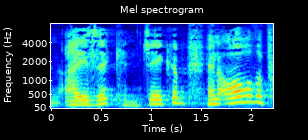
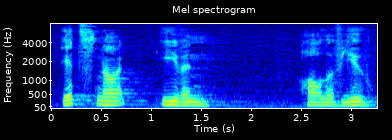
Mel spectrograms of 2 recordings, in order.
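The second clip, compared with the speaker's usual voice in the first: quiet, grave answer; 6 semitones lower, 12 dB quieter than usual. Acted. Jesus answering a follower who asked, quiet and grave. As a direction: let it drop low, word by word.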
